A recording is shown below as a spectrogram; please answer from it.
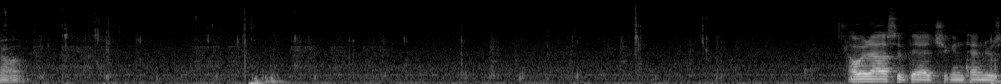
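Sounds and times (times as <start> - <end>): quiet chewing: 0.0 - 7.3.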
